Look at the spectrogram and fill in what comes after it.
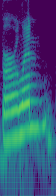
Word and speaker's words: Berlin: It's pronounced Berlin, but you spell it like Berlin, so the accent is on the first syllable.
